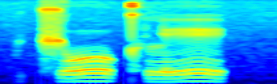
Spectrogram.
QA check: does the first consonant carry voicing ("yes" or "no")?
no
